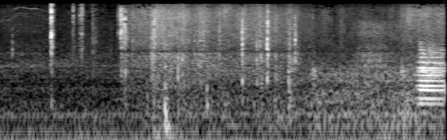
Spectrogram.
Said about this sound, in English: No, it's my train! Damn it! Oh, all right, look, the next station isn't too far. I bet I can beat the train.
